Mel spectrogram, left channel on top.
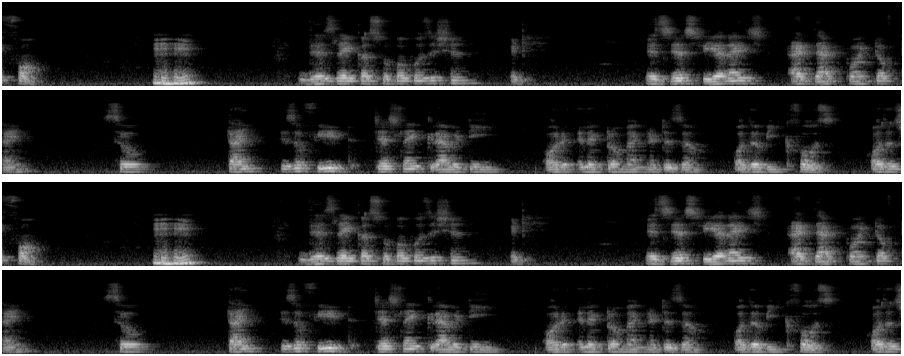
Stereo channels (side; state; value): both; identical; correlation 1.00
